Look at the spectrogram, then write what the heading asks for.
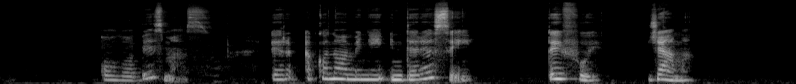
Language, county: Lithuanian, Kaunas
